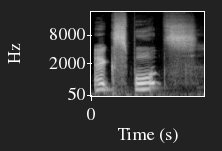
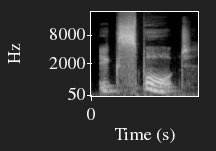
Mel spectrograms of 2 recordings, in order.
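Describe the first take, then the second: First: "exports" as a noun, EX-ports; stress on first syllable. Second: "export" as a verb, ex-PORT; weak first vowel in "export", weight on PORT; stress on second syllable. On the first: Teacher shows the noun, "exports" stressed on EX. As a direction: put the weight of "exports" on EX. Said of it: "stressed on the prefix". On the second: Teacher shows the verb, "export" stressed on PORT. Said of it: "stressed on the stem". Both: Shown as a demonstration.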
